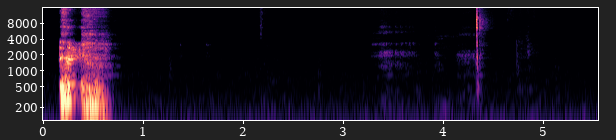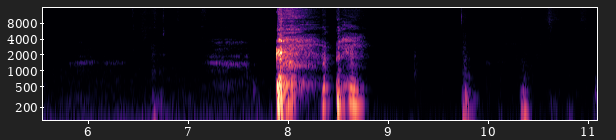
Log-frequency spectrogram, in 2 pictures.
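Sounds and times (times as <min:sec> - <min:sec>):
woman coughing: 0:00.2 - 0:00.8, 0:07.9 - 0:08.8.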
